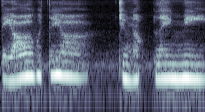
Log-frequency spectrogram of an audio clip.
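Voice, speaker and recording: A woman's put-on character voice, fairly slow and monotone-flat at medium pitch. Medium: read story.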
